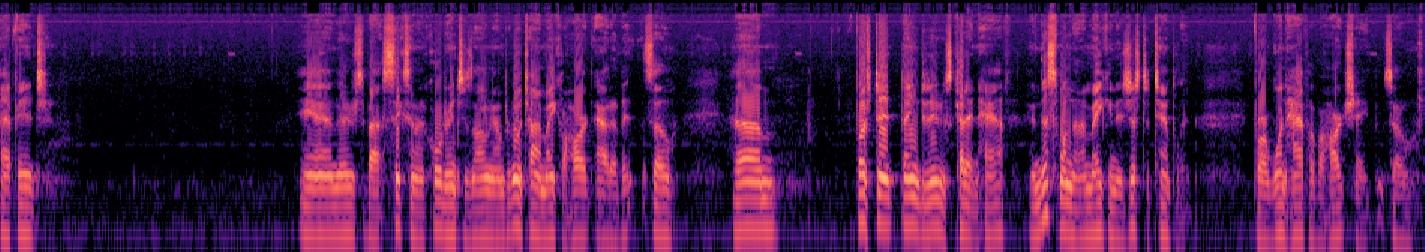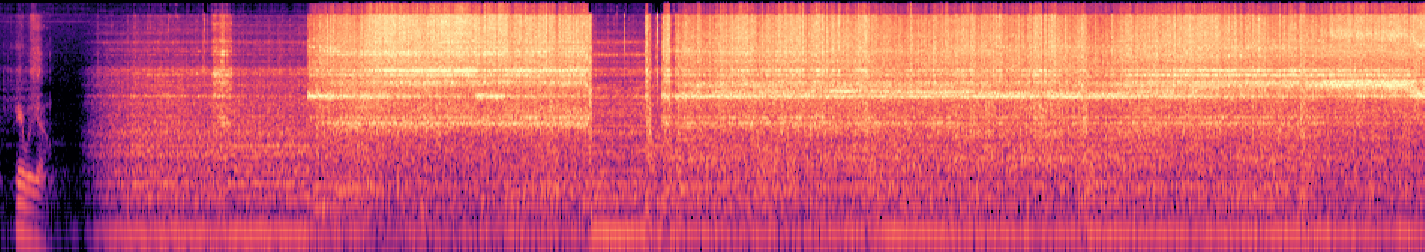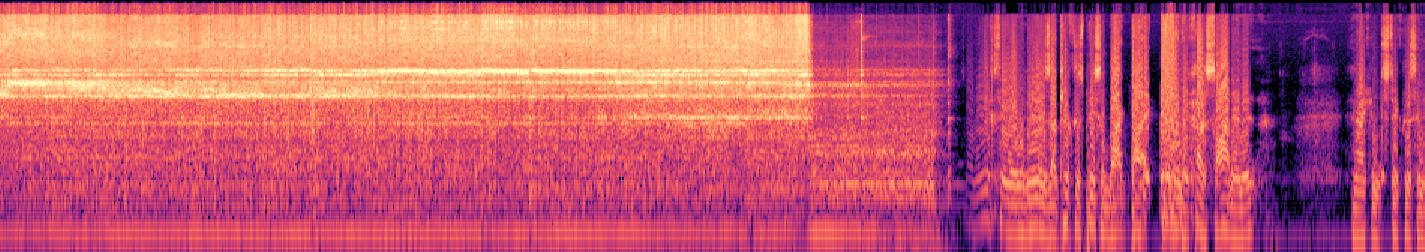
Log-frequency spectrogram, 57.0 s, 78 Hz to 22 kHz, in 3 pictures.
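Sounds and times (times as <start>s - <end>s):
power tool motor running: 20.2s - 50.8s
tool cutting steel bar: 20.2s - 50.8s.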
